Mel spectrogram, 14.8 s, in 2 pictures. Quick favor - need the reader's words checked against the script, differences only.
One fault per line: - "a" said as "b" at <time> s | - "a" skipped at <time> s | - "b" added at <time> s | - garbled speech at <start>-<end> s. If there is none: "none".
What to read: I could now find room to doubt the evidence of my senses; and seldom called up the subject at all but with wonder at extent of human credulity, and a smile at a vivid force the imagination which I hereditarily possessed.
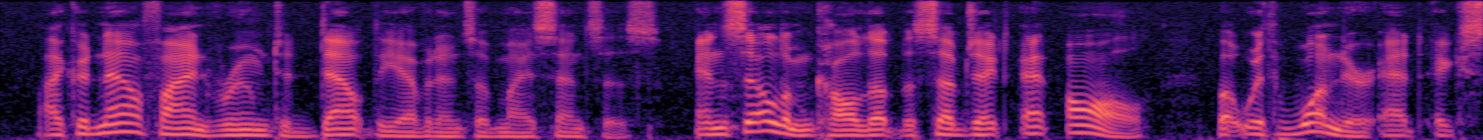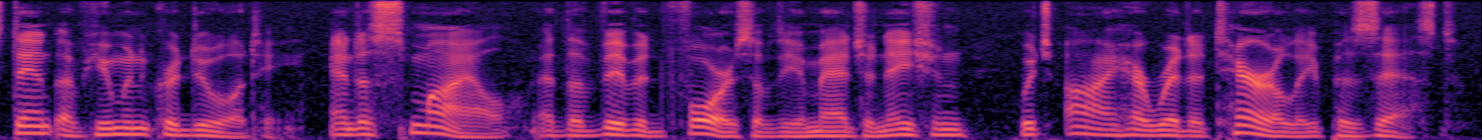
- "a" said as "the" at 10.2 s
- "of" added at 11.2 s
